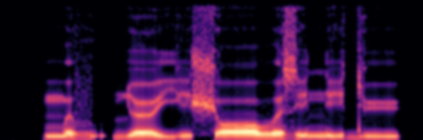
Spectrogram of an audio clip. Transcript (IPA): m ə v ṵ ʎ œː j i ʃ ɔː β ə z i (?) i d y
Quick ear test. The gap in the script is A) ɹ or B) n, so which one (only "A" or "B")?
B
